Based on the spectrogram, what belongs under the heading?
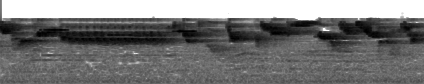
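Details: A caged canary trained in the full blackthroat song style delivers a bright, continuous run of ringing high notes. Level trills give way to rapid rising and falling whistled phrases, sung loudly and close.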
